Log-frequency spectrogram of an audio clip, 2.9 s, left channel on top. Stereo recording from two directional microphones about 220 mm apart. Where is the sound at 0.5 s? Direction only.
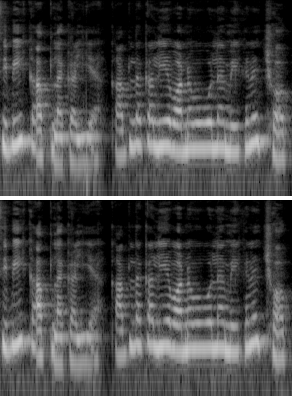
5° right (ahead or behind).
